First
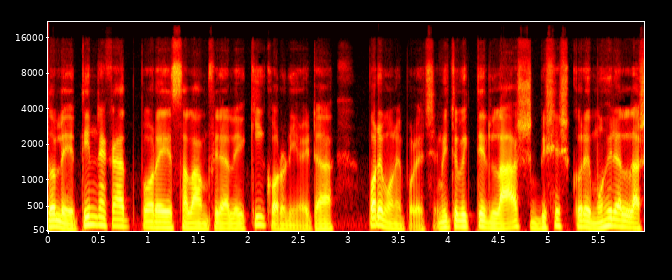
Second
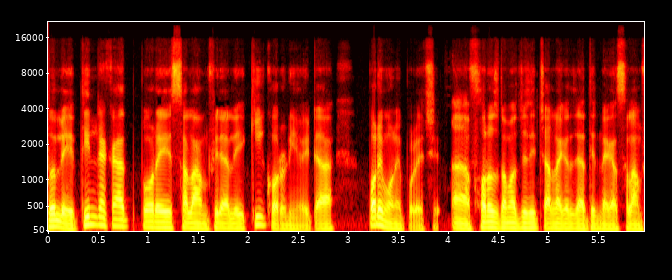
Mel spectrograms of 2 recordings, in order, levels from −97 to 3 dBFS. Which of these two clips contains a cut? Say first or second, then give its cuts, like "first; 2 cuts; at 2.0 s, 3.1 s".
first; 1 cut; at 3.9 s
